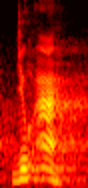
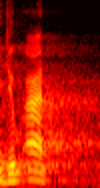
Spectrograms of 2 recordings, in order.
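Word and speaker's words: جمعة: Contoh misalnya sholah menjadi sholat, jum'ah menjadi jum'at. Sebenarnya bukan jum'ah, karena ta marbuthah. Sholah. Ta marbuthah. Kalau kita berhenti bacanya ha, ya, bukan ta.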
